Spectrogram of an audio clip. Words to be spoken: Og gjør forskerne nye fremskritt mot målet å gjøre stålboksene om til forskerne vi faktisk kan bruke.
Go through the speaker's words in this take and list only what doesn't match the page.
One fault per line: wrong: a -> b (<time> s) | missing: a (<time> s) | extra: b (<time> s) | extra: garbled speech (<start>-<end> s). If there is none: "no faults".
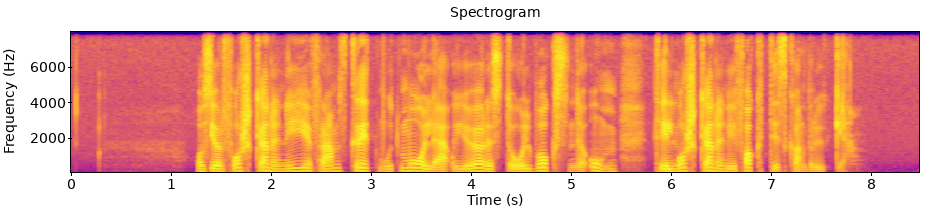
no faults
